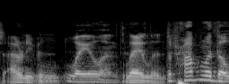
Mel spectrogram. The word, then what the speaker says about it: Leyland: But when you see an unhealthy Leyland, is it Leland or Leyland? How do you pronounce it? I don't even... Leyland.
